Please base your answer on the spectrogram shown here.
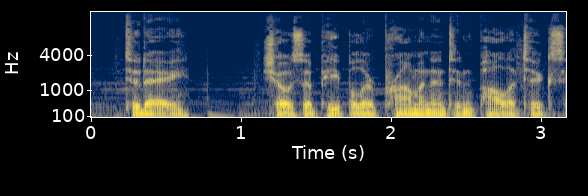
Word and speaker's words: Xhosa: The Xhosa, pronounced Xhosa with a click sound at the beginning, are one of the largest and most influential ethnic groups in South Africa.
